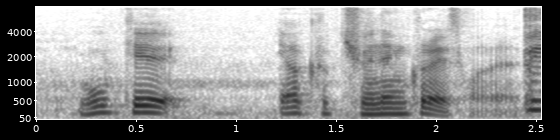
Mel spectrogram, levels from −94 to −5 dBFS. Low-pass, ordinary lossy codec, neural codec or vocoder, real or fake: none; none; codec, 16 kHz, 4 kbps, FunCodec, trained on LibriTTS, 50 frames a second; fake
